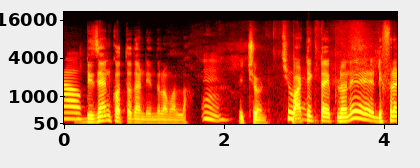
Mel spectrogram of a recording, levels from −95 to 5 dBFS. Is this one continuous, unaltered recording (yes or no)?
yes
